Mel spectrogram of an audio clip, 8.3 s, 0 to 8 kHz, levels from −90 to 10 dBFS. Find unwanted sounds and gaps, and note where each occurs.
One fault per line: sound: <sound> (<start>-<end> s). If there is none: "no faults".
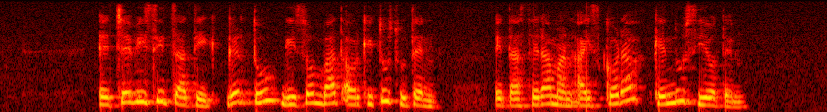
no faults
